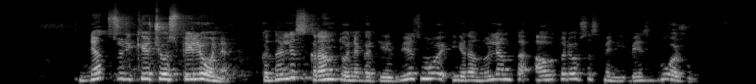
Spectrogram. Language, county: Lithuanian, Tauragė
